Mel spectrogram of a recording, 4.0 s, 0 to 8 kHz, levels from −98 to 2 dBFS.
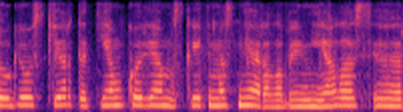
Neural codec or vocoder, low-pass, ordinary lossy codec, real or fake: vocoder, 22.05 kHz, 80 mel bands, Vocos; 7.2 kHz; Opus, 16 kbps; fake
